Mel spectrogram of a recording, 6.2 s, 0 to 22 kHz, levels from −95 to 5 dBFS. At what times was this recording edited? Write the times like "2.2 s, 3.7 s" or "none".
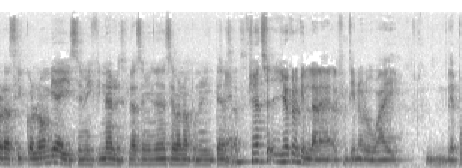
none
